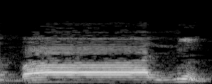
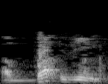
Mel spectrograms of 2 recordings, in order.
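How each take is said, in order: First: A long drawn-out vowel comes before the doubled l. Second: A glottal stop replaces the long vowel before l. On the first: This is the usual recitation of the word. "يمدون ولا الضالين" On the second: This is how some Arabs say the word. "تبدل هذه الألف بالهمز فتقول الضأذين"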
